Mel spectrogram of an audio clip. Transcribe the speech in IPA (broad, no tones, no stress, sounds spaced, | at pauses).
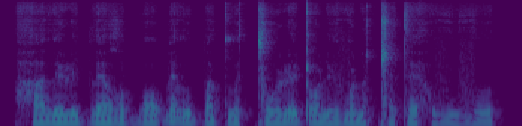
h a l ɪ ɭ i p l ɛ ʁʷ ɪ b ɔ b ɛ l u p a tʷ ɛ ǀ o ɭ ɪ ʈ ɔ ɳ ɪ v ɔ ɳ a ǁ ɛ t ɛ h ʊ v u v ʊ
